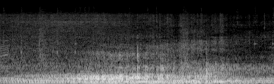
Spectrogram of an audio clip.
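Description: A car engine revs hard and drives aggressively at a street takeover during a block party, a loud, sustained roar with rising and falling throttle close by.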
